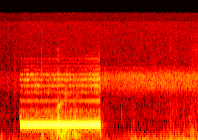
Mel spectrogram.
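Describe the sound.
A telephone ringback tone sounds as a call is placed: one steady, loud electronic tone lasting about a second, then a faint hiss on the line.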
